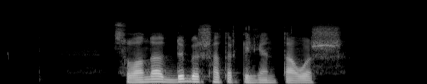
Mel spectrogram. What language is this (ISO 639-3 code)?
bak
